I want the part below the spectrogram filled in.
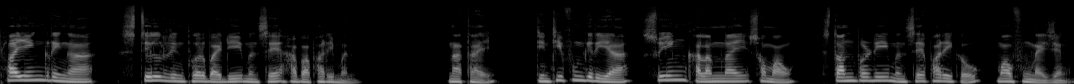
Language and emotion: Bodo, neutral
